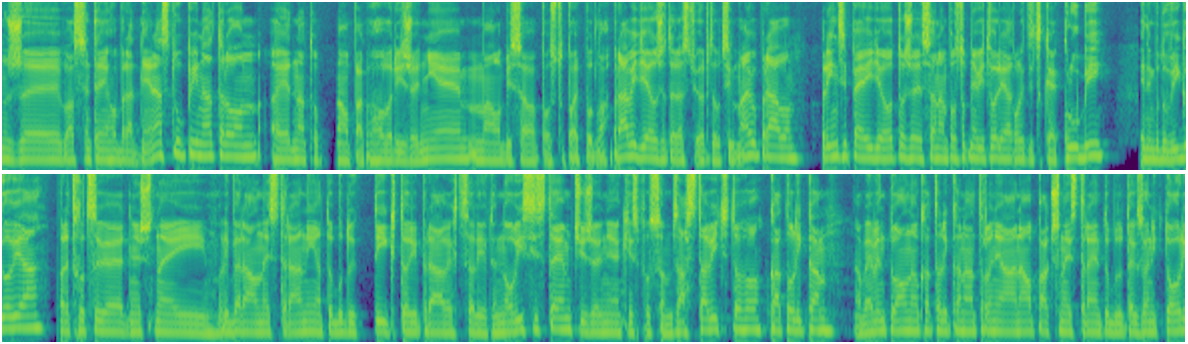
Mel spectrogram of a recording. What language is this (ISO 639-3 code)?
slk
